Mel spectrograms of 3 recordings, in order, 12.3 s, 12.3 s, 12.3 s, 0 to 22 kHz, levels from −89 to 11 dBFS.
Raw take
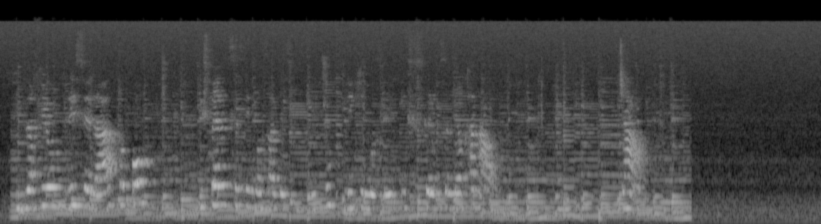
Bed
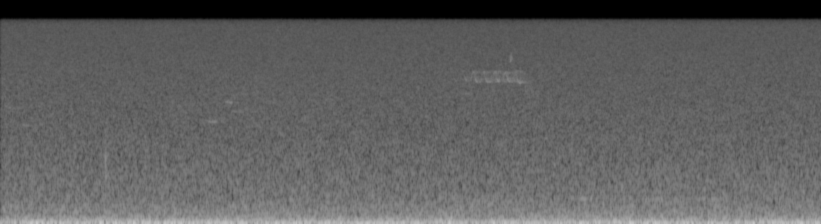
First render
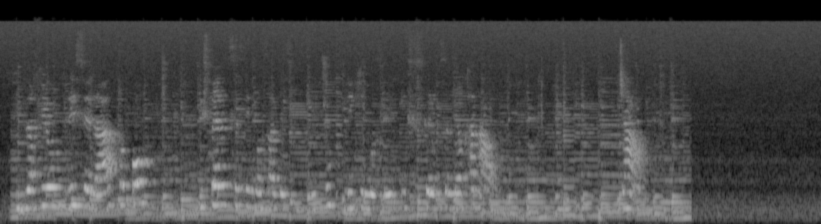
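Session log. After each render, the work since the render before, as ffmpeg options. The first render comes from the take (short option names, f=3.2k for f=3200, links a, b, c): -af "bandreject=f=50:t=h:w=4,bandreject=f=100:t=h:w=4,bandreject=f=150:t=h:w=4"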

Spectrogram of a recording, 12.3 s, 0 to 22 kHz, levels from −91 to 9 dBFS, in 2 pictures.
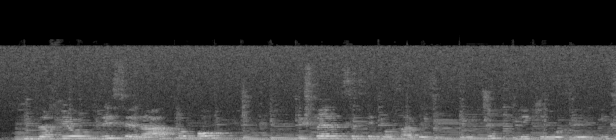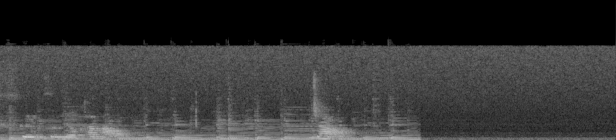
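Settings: -af "afftdn=nr=6:nf=-43"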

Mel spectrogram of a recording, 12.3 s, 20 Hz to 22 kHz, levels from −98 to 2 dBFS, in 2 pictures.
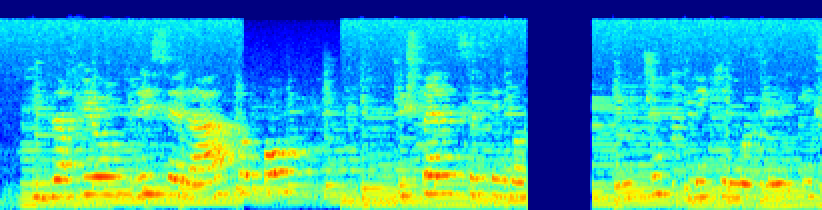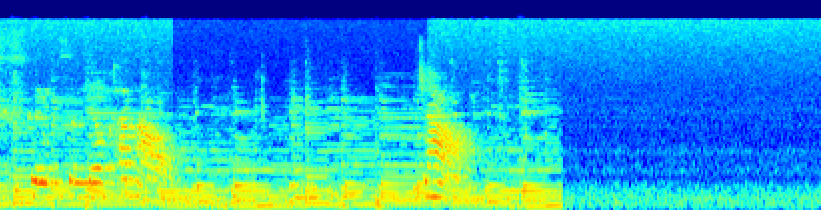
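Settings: -filter_complex "[0:a]asettb=1/sr,asplit=3[a][b][c];[a]atrim=end=1.824[d];[b]atrim=start=1.82:end=2.56,asetpts=PTS-STARTPTS,afade=t=in:d=0.004:c=qsin,afade=t=out:st=0.736:d=0.004:c=qsin,highpass=400,lowpass=3.8k[e];[c]atrim=start=2.556[f];[d][e]acrossfade=d=0.004:c1=hsin:c2=qsin[g];[g][f]acrossfade=d=0.004:c1=qsin:c2=hsin,asettb=1/sr,asplit=3[h][i][j];[h]atrim=end=7.454[k];[i]atrim=start=7.45:end=9.37,asetpts=PTS-STARTPTS,afade=t=in:d=0.004:c=qsin,afade=t=out:st=1.916:d=0.004:c=qsin,lowpass=f=2.2k:p=1[l];[j]atrim=start=9.366[m];[k][l]acrossfade=d=0.004:c1=hsin:c2=qsin[n];[n][m]acrossfade=d=0.004:c1=qsin:c2=hsin,asplit=3[o][p][q];[o]atrim=end=3.95,asetpts=PTS-STARTPTS,afade=t=out:st=3.946:d=0.004:c=hsin[r];[p]atrim=start=3.95:end=4.44,asetpts=PTS-STARTPTS,volume=0[s];[q]atrim=start=4.44,asetpts=PTS-STARTPTS,afade=t=in:d=0.004:c=hsin[t];[r][s][t]concat=n=3:v=0:a=1"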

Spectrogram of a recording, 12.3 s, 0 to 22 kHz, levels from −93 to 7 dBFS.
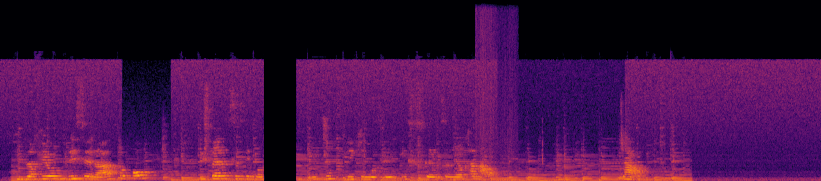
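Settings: -filter_complex "[0:a]asettb=1/sr,asplit=3[a][b][c];[a]atrim=end=7.124[d];[b]atrim=start=7.12:end=7.77,asetpts=PTS-STARTPTS,afade=t=in:d=0.004:c=qsin,afade=t=out:st=0.646:d=0.004:c=qsin,acrusher=bits=4:mode=log:mix=0:aa=0.000001[e];[c]atrim=start=7.766[f];[d][e]acrossfade=d=0.004:c1=hsin:c2=qsin[g];[g][f]acrossfade=d=0.004:c1=qsin:c2=hsin"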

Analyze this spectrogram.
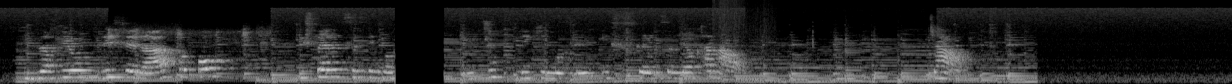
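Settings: -filter_complex "[0:a]asettb=1/sr,asplit=3[a][b][c];[a]atrim=end=1.084[d];[b]atrim=start=1.08:end=2.71,asetpts=PTS-STARTPTS,afade=t=in:d=0.004:c=qsin,afade=t=out:st=1.626:d=0.004:c=qsin,lowpass=f=4.5k:t=q:w=7.1[e];[c]atrim=start=2.706[f];[d][e]acrossfade=d=0.004:c1=hsin:c2=qsin[g];[g][f]acrossfade=d=0.004:c1=qsin:c2=hsin"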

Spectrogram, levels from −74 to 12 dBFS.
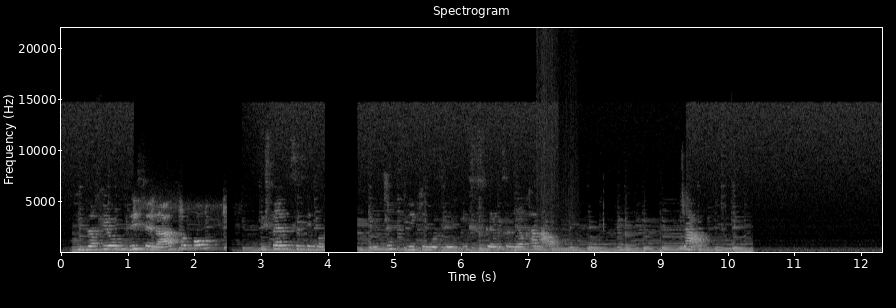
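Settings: -filter_complex "[0:a]asplit=2[a][b];[a]atrim=end=2.48,asetpts=PTS-STARTPTS,afade=t=out:st=2.476:d=0.004:c=hsin[c];[b]atrim=start=2.48,asetpts=PTS-STARTPTS,afade=t=in:d=0.77[d];[c][d]concat=n=2:v=0:a=1"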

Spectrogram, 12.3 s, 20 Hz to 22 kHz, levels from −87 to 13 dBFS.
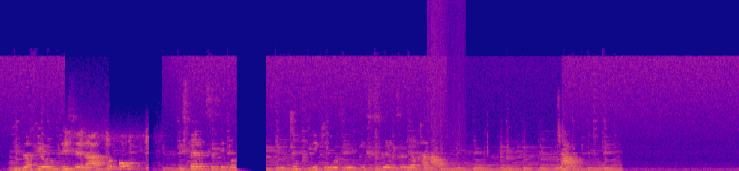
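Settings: -af "lowshelf=f=120:g=-4,bandreject=f=50:t=h:w=6,bandreject=f=100:t=h:w=6,bandreject=f=150:t=h:w=6,bandreject=f=200:t=h:w=6,bandreject=f=250:t=h:w=6"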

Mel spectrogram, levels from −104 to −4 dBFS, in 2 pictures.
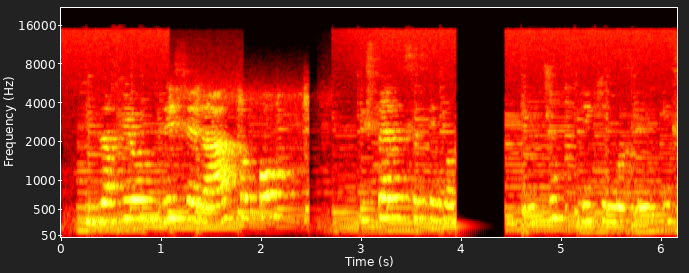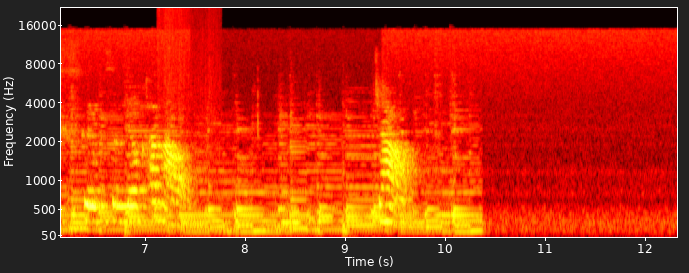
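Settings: -af "adynamicequalizer=threshold=0.00794:dfrequency=1700:dqfactor=3.9:tfrequency=1700:tqfactor=3.9:attack=5:release=100:ratio=0.375:range=2.5:mode=boostabove:tftype=bell"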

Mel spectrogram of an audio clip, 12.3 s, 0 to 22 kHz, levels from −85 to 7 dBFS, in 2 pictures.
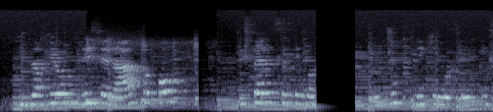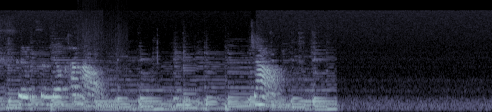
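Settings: -filter_complex "[0:a]acrossover=split=8100[a][b];[b]acompressor=threshold=-51dB:ratio=4:attack=1:release=60[c];[a][c]amix=inputs=2:normalize=0,tiltshelf=f=720:g=5"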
